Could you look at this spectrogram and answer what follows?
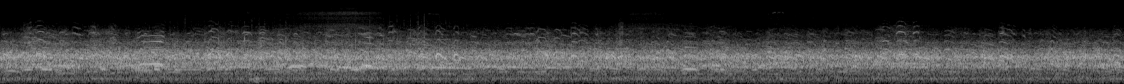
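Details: Christmas morning at Izu-Numa, Japan, where tens of thousands of waterfowl winter; an unbroken, slightly softer mass of overlapping honks and cackles continuing evenly for the whole stretch.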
